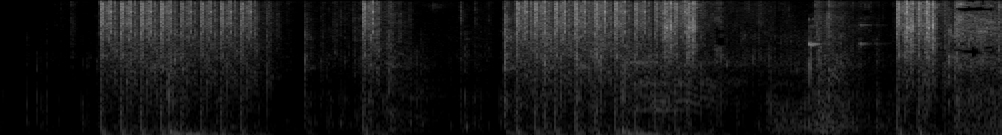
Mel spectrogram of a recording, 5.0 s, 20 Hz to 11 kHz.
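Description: Bursts of automatic gunfire in Counter-Strike 2, loud, dense rapid-fire volleys in several long stretches separated by brief pauses.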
